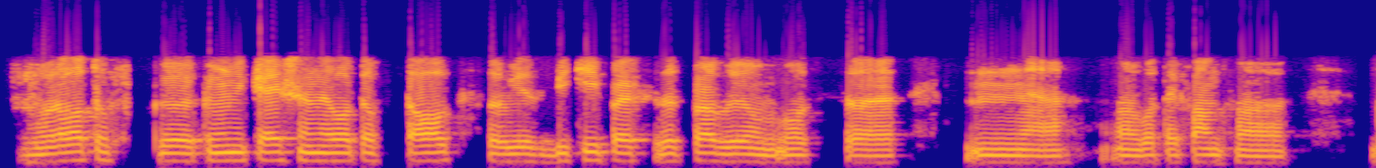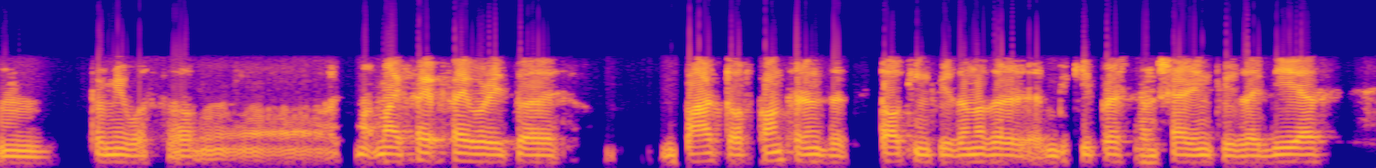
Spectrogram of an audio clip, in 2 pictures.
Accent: Ukraine; English is a second language; I'm from Ukraine.

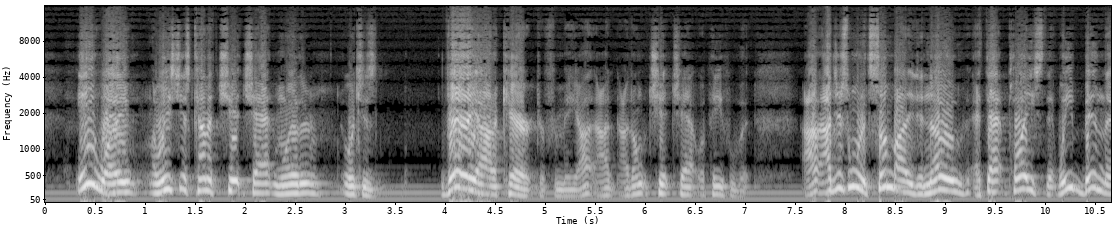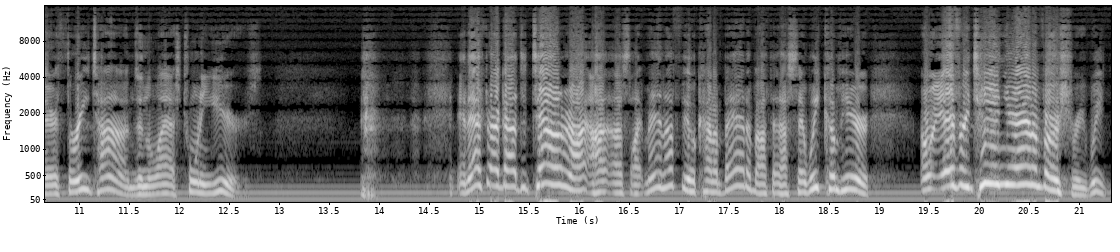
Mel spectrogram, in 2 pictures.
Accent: Harrisonburg, Virginia, United States; I said, we're from Harrisonburg. I said, if you jump in the river and just float for about 6 hours, you'll get there.

